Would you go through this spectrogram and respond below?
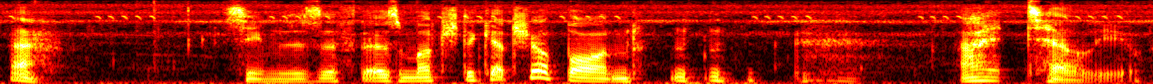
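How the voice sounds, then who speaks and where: A man's voice: mid-range voice, lively intonation, slow pace, creaky, a little hiss or hum. A man playing a suave young nobleman in a fantasy audio drama, airy, genteel and teasing. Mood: breezy, teasing.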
